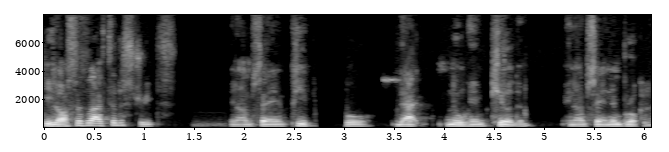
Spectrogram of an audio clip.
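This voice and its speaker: With an American accent, a man speaks at a fairly quick pace. His tone is dark and mellow. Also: fairly low pitch for a man, ordinary pitch variation. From New York and Jamaica. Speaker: dancehall DJ. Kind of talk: interview about mental health. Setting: live stream with comments. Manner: casual, street slang.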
